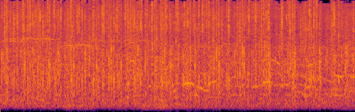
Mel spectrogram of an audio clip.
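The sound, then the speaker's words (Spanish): Audience applause from a large crowd, a dense, steady wash of clapping with voices mixed in, holding at an even level from start to finish. “Yo pido un aplauso por estas mujeres valientes.”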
